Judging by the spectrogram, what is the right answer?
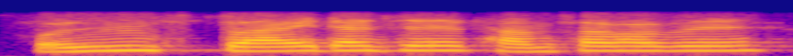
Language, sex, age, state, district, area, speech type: Bengali, male, 18-30, West Bengal, Jalpaiguri, rural, conversation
